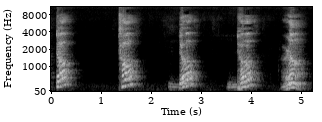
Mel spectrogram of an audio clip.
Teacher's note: मूर्धा से जीव लग कर के इनका उच्चारण होता है इसलिए इन ट वर्ग का उच्चारण स्थान है मूर्धन्य · ट वर्ग का उच्चारण स्थान है मूर्धा और जीव यानी जीव स्पर्श करती है मूर्धा को · जीभ मूर्धा से को स्पर्श करती है और झटके से पीछे हटती है · ट वर्ग का उच्चारण स्थान है मूर्धा और जीभ, यानी जीभ स्पर्श करती है मूर्धा को। जैसे च वर्ग में तालु को स्पर्श करती थी, इसमें मूर्धा को यानी तालु से थोड़ा सा और ऊपर की तरफ स्पर्श करती है, तब इनका उच्चारण होता है। · की तरफ स्पर्श करती है तब इनका उच्चारण होता है और जीव स्पर्श करके एक चटकारे के साथ में यानी झटका से हटती है तब इनका टवर्क का उच्चारण होता है तो देखे इसका उच्चारण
